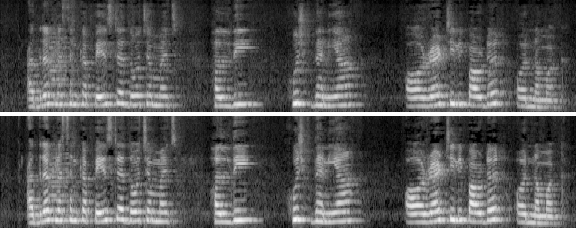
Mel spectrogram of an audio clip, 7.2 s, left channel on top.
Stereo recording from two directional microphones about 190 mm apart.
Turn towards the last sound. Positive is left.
turn(degrees=-40)  # may be behind; listen again after turning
